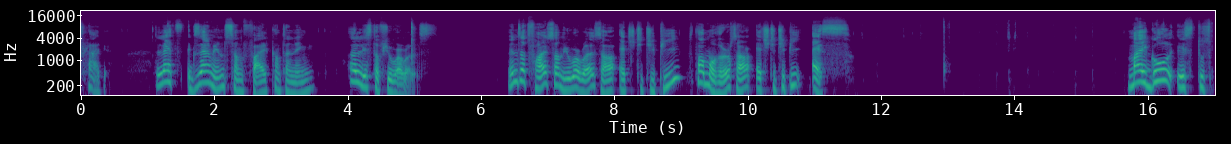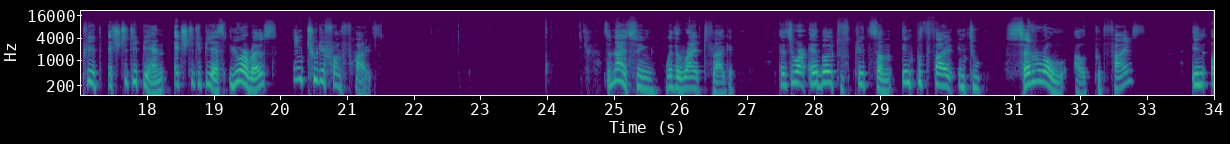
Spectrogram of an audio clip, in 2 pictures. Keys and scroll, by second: 0.9-4.7 typing, 2.8 KP_Subtract, 5.1 KP_Enter, 11.1-29.7 typing, 24.1 Return, 26.2 Return, 29.7 Return, 30.5 Up, 31.0 s, 31.3 Return.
